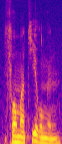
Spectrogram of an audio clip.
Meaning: plural of Formatierung
- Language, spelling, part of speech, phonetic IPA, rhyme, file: German, Formatierungen, noun, [ˌfɔʁmaˈtiːʁʊŋən], -iːʁʊŋən, De-Formatierungen.ogg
